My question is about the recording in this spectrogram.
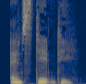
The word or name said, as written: anstændig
